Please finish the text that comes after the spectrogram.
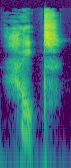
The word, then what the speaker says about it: height: so says next word height usually e IG H makes a long a sound except height what makes a long I sound I height then usually the double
